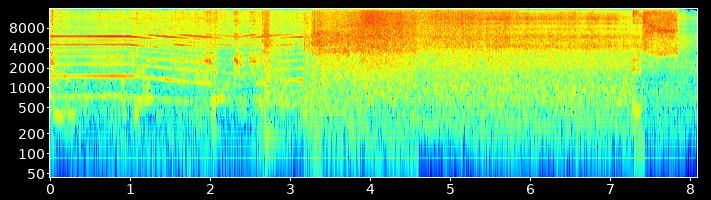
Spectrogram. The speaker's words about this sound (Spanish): Es un sonido de un Tomahawk.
